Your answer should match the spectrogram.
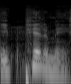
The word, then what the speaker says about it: epitome: Epitome. So it's epitome.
